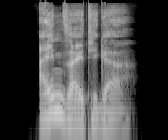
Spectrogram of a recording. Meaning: inflection of einseitig: 1. strong/mixed nominative masculine singular 2. strong genitive/dative feminine singular 3. strong genitive plural
- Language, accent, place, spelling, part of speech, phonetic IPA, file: German, Germany, Berlin, einseitiger, adjective, [ˈaɪ̯nˌzaɪ̯tɪɡɐ], De-einseitiger.ogg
